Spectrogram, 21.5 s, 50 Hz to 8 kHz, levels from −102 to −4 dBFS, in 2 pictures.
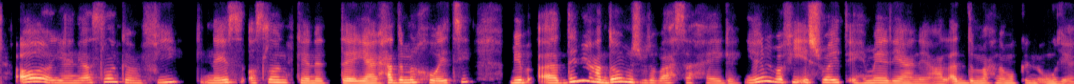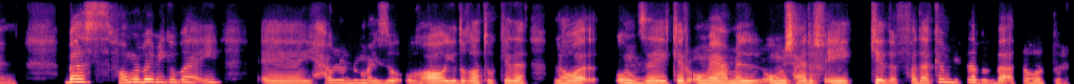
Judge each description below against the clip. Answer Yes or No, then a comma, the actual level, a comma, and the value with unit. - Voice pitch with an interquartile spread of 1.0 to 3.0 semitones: No, average, 3.7 semitones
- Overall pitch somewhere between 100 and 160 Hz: No, high, 220 Hz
